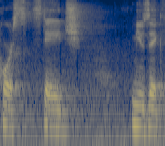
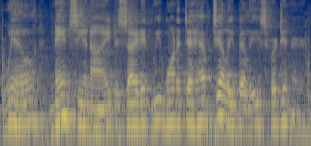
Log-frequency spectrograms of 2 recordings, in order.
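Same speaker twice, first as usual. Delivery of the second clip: put-on presidential voice at his usual pitch; Reagan impression. Eight-year-old matching his uncle's impressions, mock Reagan. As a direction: impersonate an old-time president. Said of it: "eight years old going".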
